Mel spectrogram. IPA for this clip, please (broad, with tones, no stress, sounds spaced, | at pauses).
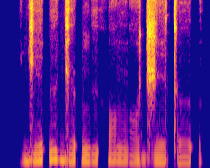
ɡʲ e˨˦ ʔ ɨ˦ ɡʲ ə˞˨ ʔ ŋ ɨ˨ ʔ ɔ˧ ŋ ɔ˨ d͡ʒ e˨ tʼ ɵ˨ ʔ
